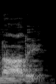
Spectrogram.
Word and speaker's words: nadis: system called the nadis it's nadis but it's pronounced naughty pronounced naughty um and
